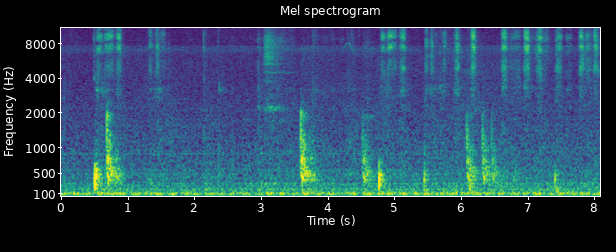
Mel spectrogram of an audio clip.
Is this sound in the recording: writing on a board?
yes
